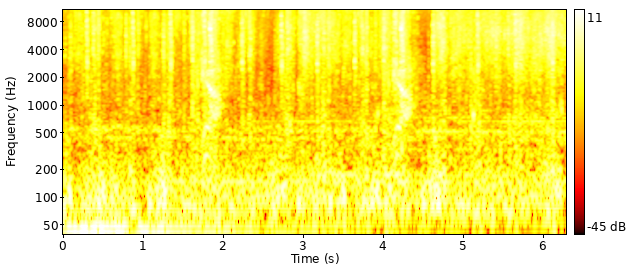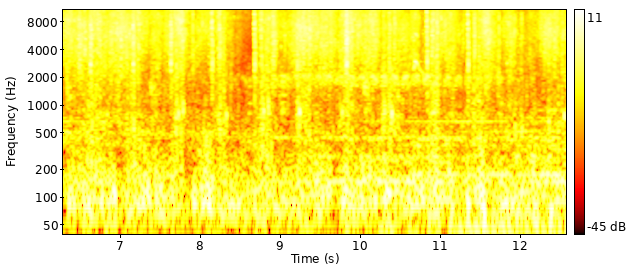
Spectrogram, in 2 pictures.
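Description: Hooves thud in a fast gallop on dry ground.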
